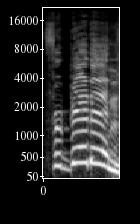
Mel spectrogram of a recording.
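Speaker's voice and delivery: high, far-carrying yell. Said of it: "someone yells out".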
